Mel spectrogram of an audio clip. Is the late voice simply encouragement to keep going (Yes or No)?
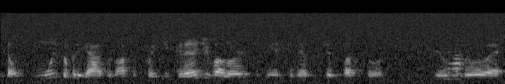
Yes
